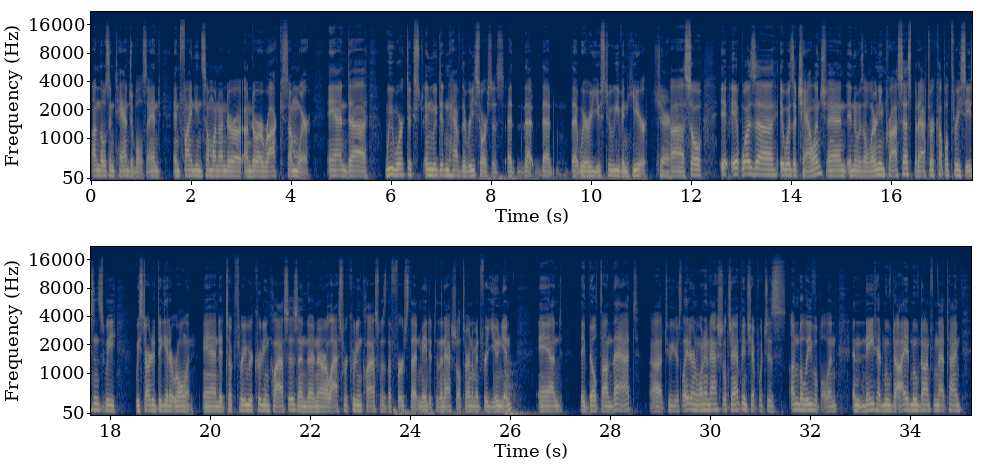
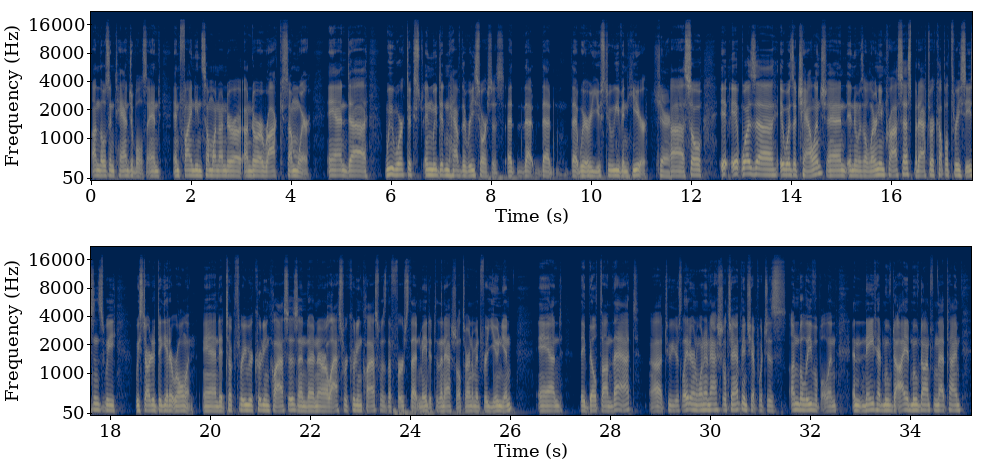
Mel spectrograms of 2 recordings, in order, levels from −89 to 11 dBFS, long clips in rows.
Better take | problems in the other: second | door banging; faint; at 26 s; peak 15 dB below the speech

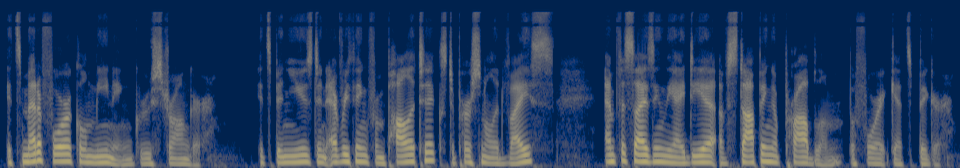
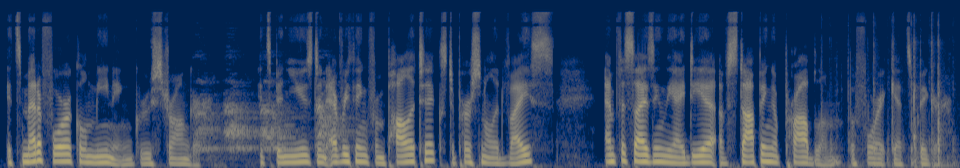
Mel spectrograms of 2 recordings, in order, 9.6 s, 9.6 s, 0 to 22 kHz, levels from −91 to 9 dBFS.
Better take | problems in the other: first | dog barking; faint; from 2 to 3.5 s; peak 15 dB below the speech // keyboard typing; faint; from 8 s on; peak 10 dB below the speech

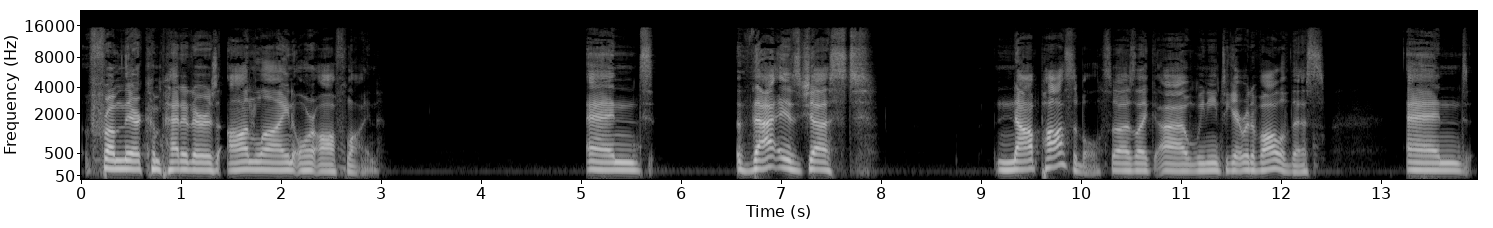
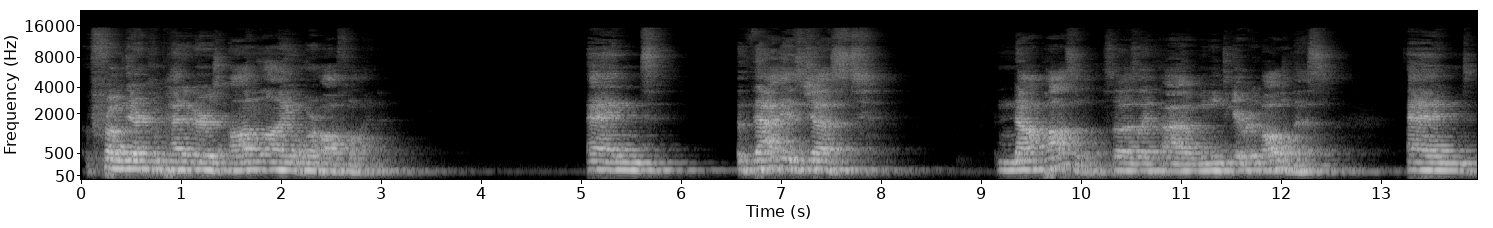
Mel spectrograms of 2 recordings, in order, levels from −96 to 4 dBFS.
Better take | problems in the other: first | off-mic speech; far // room echo; noticeable; dies away in 0.8 s

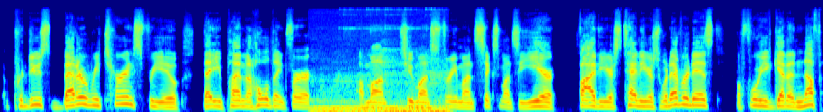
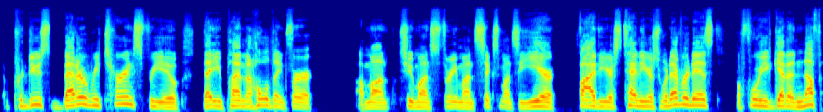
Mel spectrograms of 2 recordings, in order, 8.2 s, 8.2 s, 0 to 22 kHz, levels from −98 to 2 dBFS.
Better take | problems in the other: second | dog barking; noticeable; from 3 to 4.5 s; peak 9 dB below the speech

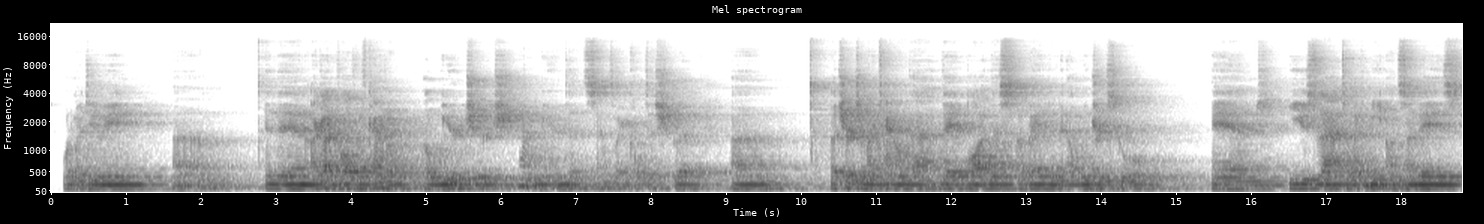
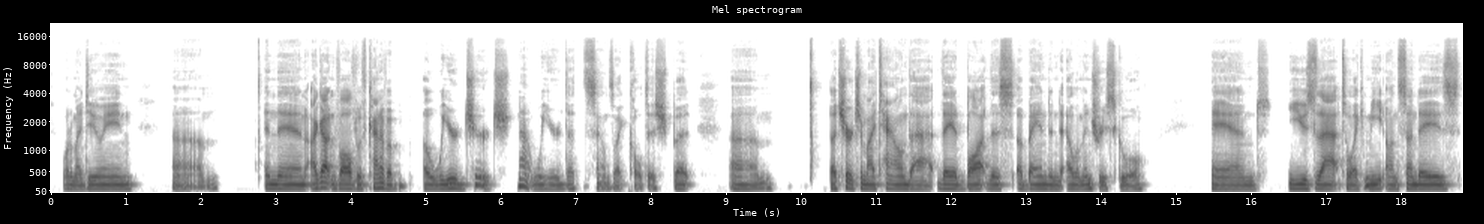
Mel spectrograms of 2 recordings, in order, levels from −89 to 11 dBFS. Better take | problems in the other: second | off-mic speech; somewhat distant // room echo; noticeable; dies away in 1.8 s

